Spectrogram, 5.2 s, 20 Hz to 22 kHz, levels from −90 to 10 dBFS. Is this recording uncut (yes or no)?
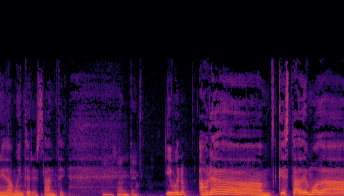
yes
